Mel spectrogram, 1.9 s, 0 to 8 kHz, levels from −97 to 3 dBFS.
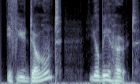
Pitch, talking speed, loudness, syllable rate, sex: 145 Hz, 190 wpm, -18 LUFS, 4.3 syllables/s, male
